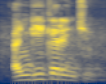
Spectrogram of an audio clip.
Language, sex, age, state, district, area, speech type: Telugu, male, 18-30, Andhra Pradesh, Eluru, rural, read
